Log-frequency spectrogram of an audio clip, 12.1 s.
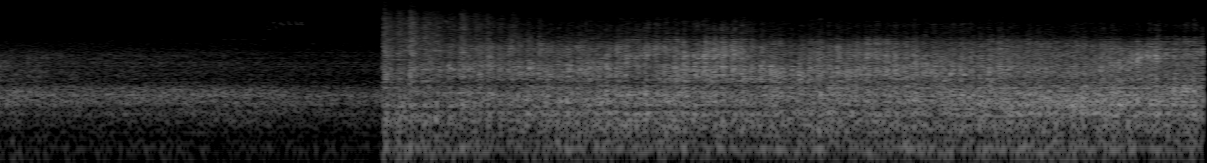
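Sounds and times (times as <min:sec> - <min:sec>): train running along rails: 0:03.9 - 0:12.0.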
